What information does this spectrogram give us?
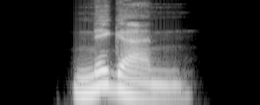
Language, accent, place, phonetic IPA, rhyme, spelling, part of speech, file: German, Germany, Berlin, [ˈnɪɡɐn], -ɪɡɐn, Niggern, noun, De-Niggern.ogg
- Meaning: dative plural of Nigger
